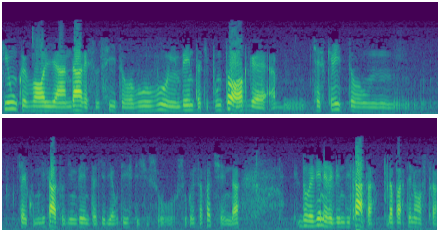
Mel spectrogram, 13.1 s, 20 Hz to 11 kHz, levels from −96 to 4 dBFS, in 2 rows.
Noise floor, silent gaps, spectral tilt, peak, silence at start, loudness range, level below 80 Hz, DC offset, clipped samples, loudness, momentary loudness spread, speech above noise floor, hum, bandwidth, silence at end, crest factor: -46 dBFS; none; -7.5 dB/octave; 0 dBFS; 0 s; 10 LU; -54 dBFS; under 0.1%; under 0.1%; -19 LUFS; 21 LU; 26 dB; none; 6.4 kHz; 0 s; 20 dB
